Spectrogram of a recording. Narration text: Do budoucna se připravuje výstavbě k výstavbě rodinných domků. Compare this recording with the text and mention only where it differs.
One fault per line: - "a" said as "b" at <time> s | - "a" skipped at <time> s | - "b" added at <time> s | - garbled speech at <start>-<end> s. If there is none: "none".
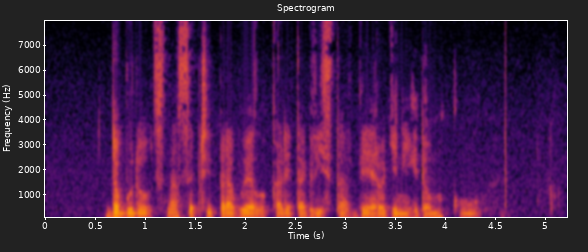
- "výstavbě" said as "lokalita" at 2.1 s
